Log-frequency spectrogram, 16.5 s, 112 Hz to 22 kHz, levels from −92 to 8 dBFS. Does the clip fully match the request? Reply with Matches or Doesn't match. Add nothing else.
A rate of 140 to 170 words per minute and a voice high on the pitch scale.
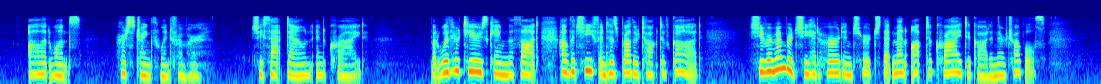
Matches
